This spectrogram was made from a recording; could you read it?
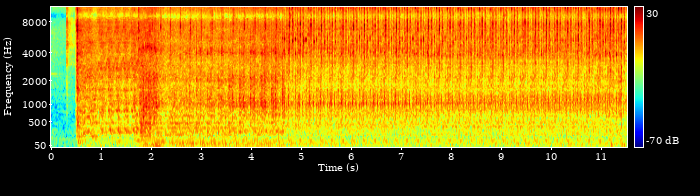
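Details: Mercedes Axor OM457 truck diesel after valve adjustment cranks, catches and settles to a clattery idle with an uneven valvetrain knock; valve clearance increased again after starting, endoscope showed roller tappet turned 90 degrees, failed.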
